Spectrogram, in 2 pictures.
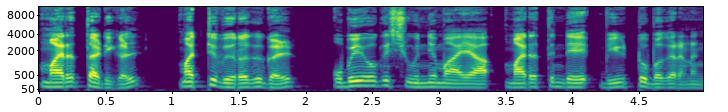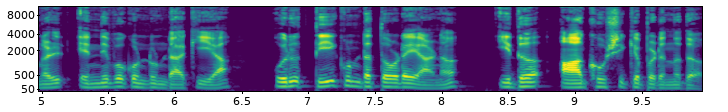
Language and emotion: Malayalam, neutral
